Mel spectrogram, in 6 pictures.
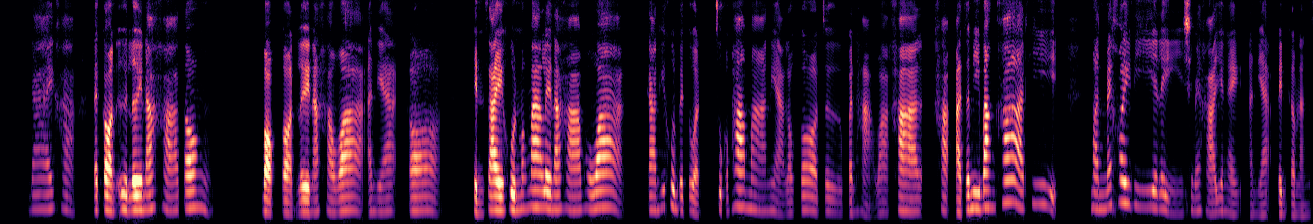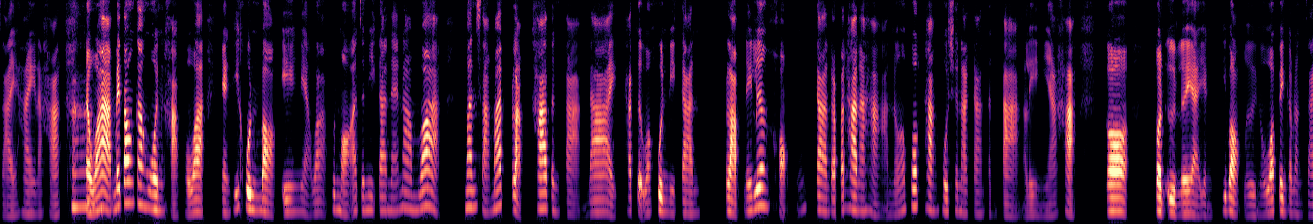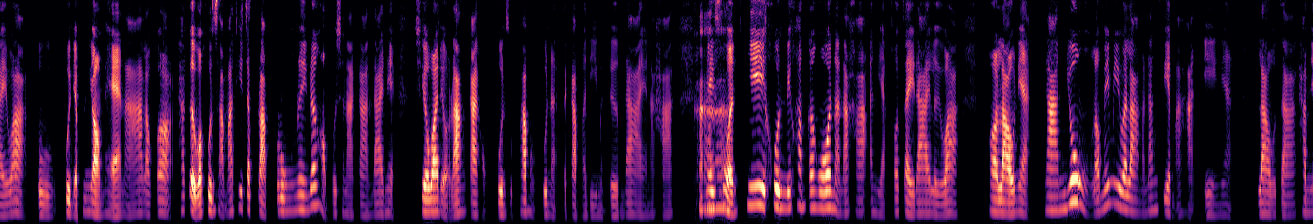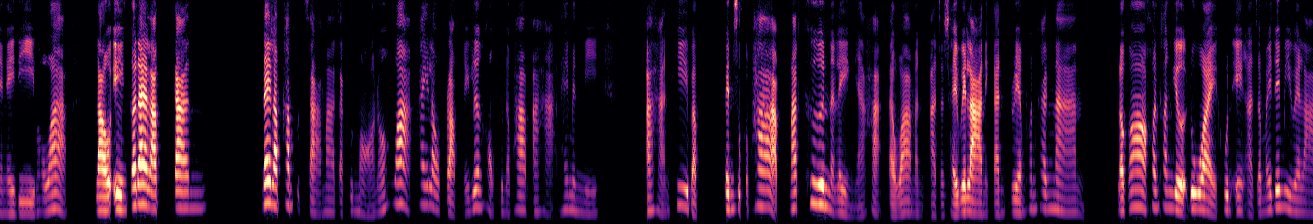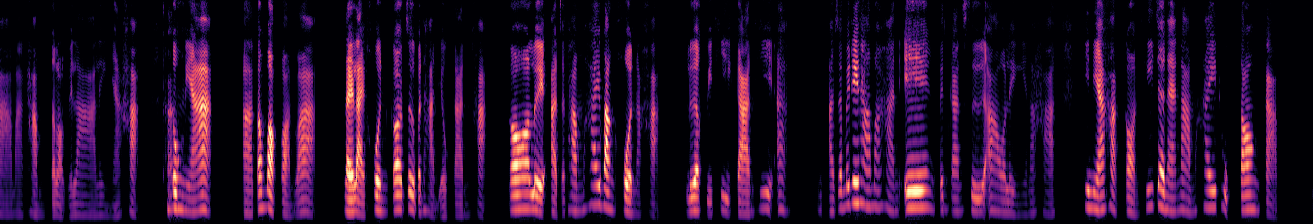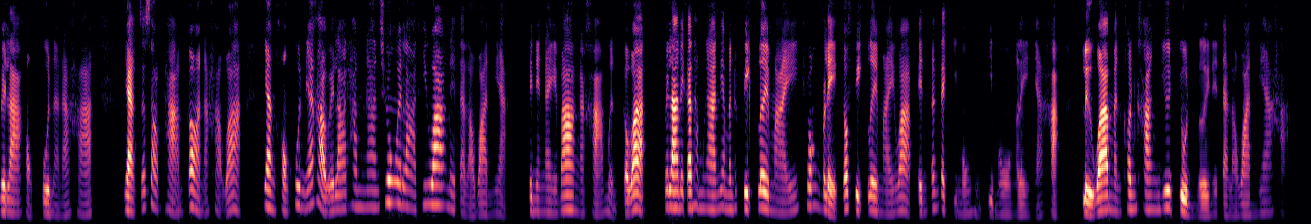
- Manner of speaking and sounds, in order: none
- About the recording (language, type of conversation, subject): Thai, advice, งานยุ่งมากจนไม่มีเวลาเตรียมอาหารเพื่อสุขภาพ ควรทำอย่างไรดี?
